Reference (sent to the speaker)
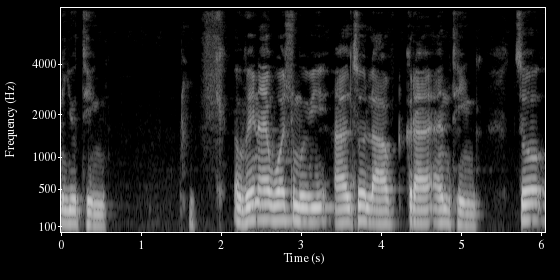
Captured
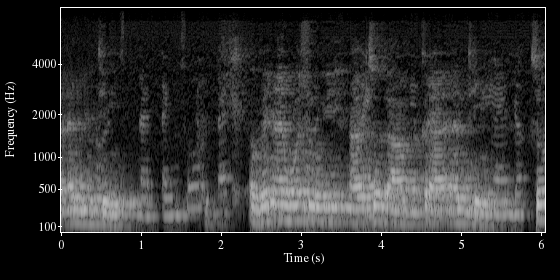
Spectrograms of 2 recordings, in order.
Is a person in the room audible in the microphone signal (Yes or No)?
Yes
